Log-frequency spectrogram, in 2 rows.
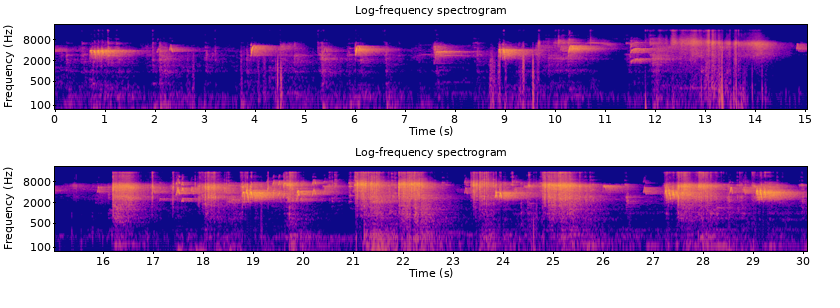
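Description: Small caged songbirds chirping: short high calls about once a second, then from about 16 s in denser, louder bursts of chirping. A few sharp knocks are mixed in.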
